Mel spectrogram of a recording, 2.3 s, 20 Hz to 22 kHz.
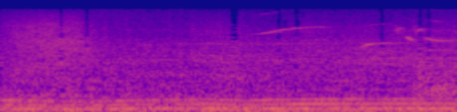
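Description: The 6.7L Power Stroke V8 turbo-diesel of a 2011 Ford F-550 idling, heard from inside the cab as a steady low hum with faint pitched tones. A few faint high chirps come near the end.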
